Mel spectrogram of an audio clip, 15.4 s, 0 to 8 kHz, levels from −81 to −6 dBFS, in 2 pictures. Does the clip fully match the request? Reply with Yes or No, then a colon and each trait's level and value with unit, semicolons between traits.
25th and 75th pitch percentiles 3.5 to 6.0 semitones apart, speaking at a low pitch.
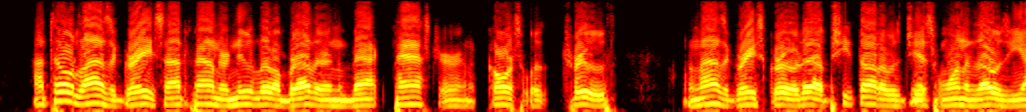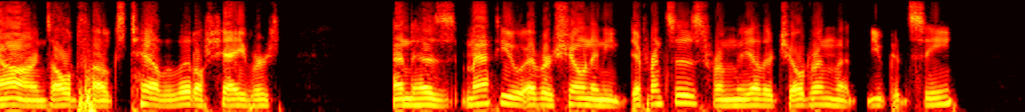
No: average, 2.9 semitones; low, 125 Hz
